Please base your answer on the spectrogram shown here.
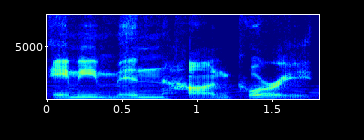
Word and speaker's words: Amy Minh Hạnh Corey: the interview welcoming on to the intentional clinician Amy Min Han Cory thank you so much for joining me thank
